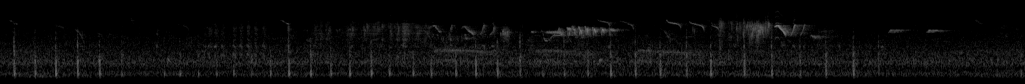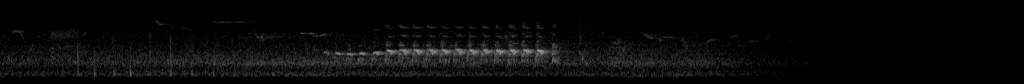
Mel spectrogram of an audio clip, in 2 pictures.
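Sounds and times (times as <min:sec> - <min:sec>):
green woodpecker calling: 0:00.0 - 0:16.0.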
